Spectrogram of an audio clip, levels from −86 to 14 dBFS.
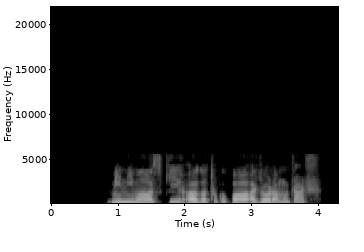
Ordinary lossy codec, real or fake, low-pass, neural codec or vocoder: MP3, 32 kbps; real; 5.4 kHz; none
